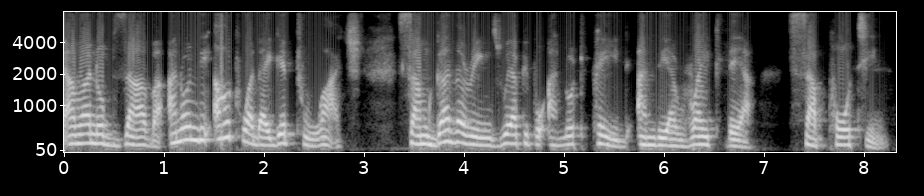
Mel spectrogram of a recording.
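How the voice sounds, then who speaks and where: A Ugandan woman hosts a live faith podcast, speaking earnestly and preachily straight to her listeners. Her voice sits on the low side, dark and mellow, with a slightly husky edge. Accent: Ugandan English. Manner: earnest, preachy, addresses viewers as guys. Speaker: podcast host. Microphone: own microphone, sometimes adjusted.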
